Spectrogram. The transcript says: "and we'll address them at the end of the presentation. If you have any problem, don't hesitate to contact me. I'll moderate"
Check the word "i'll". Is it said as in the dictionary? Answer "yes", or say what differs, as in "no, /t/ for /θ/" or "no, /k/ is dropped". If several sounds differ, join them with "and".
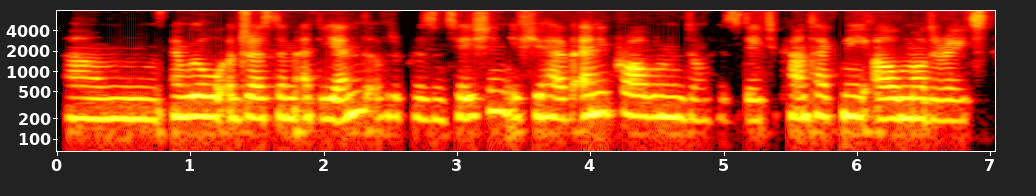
yes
